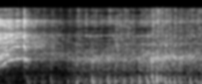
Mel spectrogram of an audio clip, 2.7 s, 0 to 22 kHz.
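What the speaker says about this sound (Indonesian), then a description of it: "Kita hidupkan mesin." A Honda Supra 125 motorcycle engine turns over and catches, settling into a low, loud, steady putter up close.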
